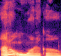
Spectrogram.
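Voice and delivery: plain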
